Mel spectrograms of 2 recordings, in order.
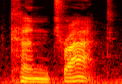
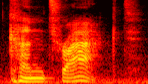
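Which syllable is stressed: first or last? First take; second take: last; last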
